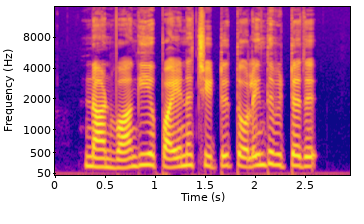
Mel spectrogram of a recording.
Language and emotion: Tamil, sad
